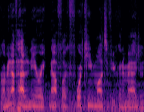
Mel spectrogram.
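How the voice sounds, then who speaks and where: Noticeable background noise beneath a very deep, low male voice. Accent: American. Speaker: throat cancer survivor vlogger. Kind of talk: casual video diary. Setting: in a car.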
